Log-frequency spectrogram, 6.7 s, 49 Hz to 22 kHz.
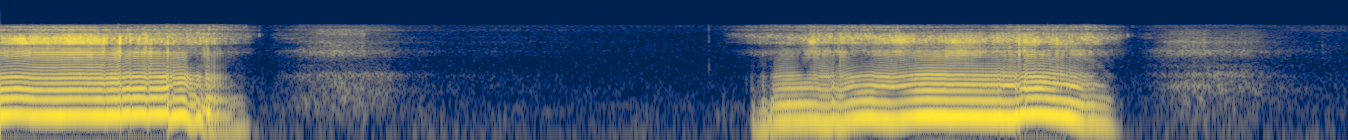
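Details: Snoring, tagged with sleep apnea: two loud, rattling, tonal snores on breathing in, each followed by a softer breath out, at about 16 breaths a minute.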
